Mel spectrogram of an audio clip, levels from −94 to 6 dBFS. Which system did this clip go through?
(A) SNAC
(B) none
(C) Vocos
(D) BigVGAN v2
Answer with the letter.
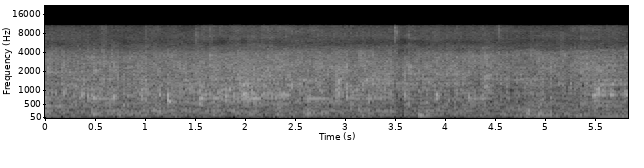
A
